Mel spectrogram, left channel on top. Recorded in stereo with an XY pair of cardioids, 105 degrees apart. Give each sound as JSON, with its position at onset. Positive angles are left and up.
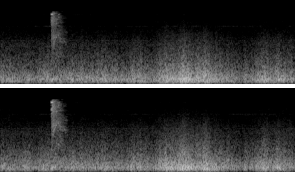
{"t": 0.5, "sound": "a clunk", "azimuth_deg": -35}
